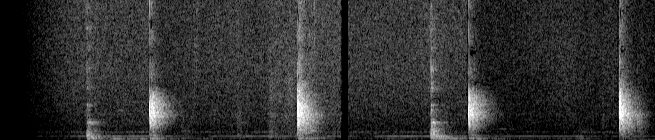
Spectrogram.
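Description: Pool balls clicking: about five sharp clicks in two or three shots, each a cue tip striking the cue ball followed about half a second later by the cue ball hitting an object ball.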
